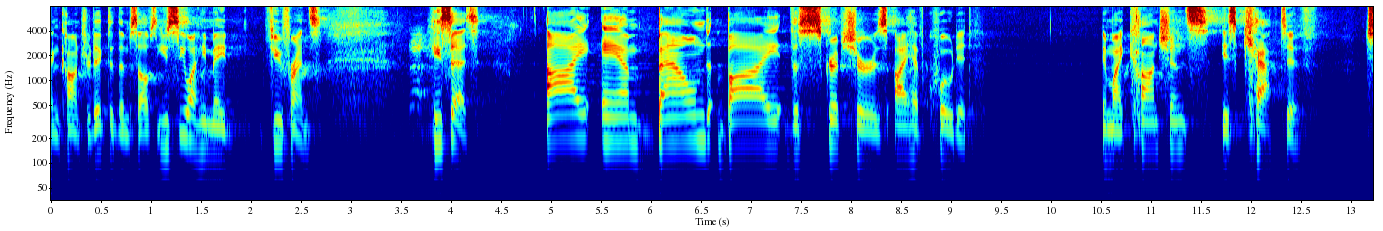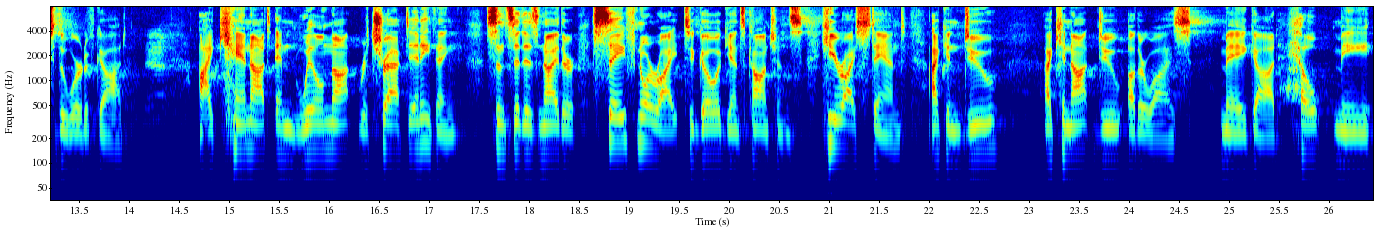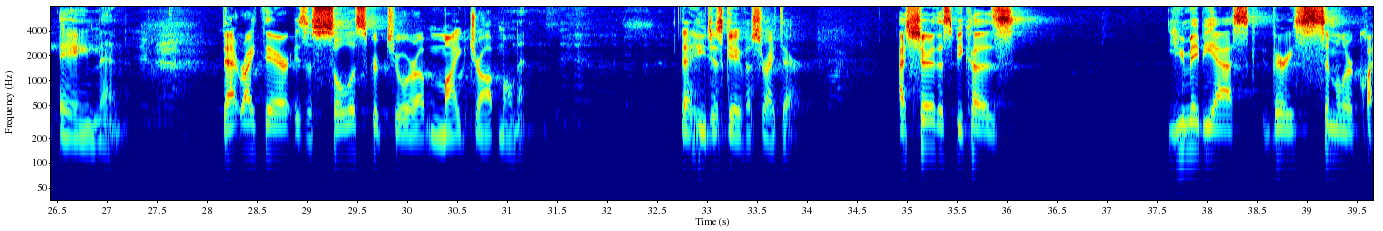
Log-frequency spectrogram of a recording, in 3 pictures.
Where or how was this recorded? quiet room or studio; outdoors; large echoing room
large echoing room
